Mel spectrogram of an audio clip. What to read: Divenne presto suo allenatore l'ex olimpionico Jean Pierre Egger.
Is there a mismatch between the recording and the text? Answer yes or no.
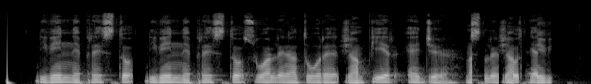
yes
